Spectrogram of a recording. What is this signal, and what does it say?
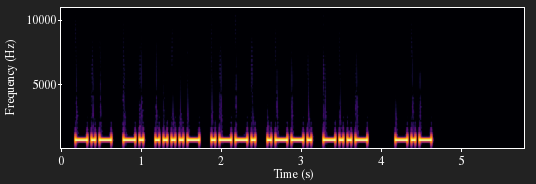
Morse code, heard as a keyed tone, about 23 wpm, 700 Hz. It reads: KN4PPX K
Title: Speed-Racing Common QSO Phrases Encore - 20wpm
